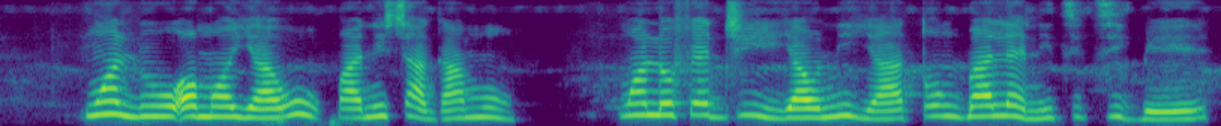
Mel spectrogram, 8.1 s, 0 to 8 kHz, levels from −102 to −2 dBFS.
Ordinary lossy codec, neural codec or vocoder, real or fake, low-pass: none; codec, 16 kHz, 6 kbps, DAC; fake; none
